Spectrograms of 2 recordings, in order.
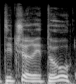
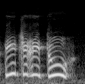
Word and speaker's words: Didgeridoo: Äh, so ähnlich wie Kikeriki. Wie spricht man das aus? – Ach so, du meinst der Didgeridoo. – Ja, genau, ein Didgeridoo.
